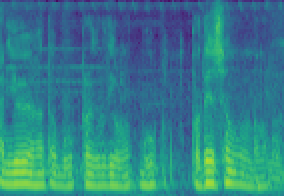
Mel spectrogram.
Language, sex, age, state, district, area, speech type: Malayalam, male, 60+, Kerala, Idukki, rural, spontaneous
